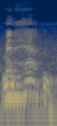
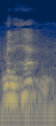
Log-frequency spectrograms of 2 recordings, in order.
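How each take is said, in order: Both takes have the same delivery.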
